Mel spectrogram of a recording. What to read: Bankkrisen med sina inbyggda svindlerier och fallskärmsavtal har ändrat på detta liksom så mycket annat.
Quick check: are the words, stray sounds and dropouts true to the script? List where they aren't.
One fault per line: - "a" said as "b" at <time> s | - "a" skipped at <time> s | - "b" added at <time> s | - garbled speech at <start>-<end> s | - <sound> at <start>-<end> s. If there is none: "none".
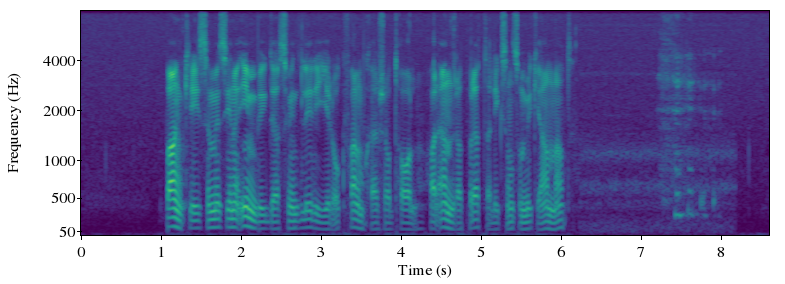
- laugh at 7.2-8.0 s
